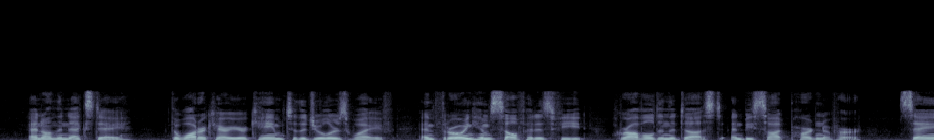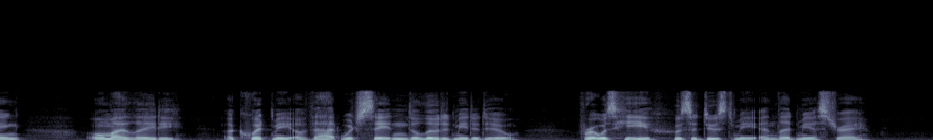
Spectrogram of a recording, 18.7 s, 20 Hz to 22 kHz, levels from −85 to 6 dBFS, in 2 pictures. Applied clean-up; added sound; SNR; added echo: none; none; none; none.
